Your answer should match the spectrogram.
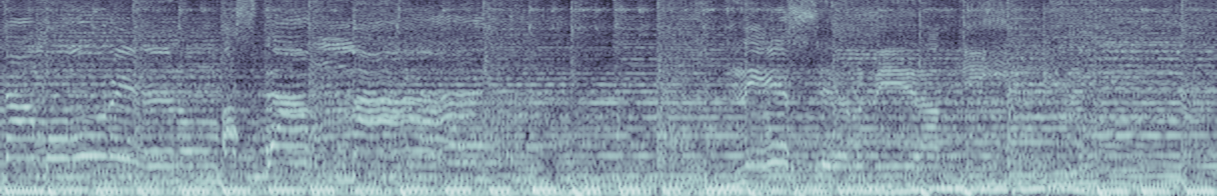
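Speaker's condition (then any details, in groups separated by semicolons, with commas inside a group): No condition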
